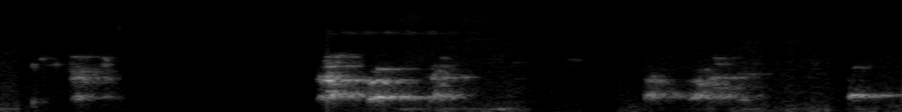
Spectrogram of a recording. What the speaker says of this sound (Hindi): आपके कुत्तों की आवाज आ रही है पीछे से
